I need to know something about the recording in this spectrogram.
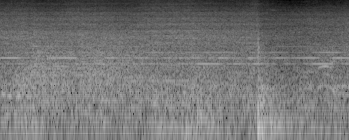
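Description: Steady mechanical hum of a factory hall: a continuous even noise with two faint steady high tones, dipping and changing briefly about three seconds in.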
